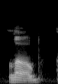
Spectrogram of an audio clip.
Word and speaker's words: Loeb: I think that's how it's pronounced. Loeb. O-L-O-E-B. – Yeah, it'd be Loeb.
